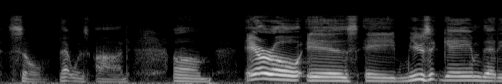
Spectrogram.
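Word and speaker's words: Aaero: is Arrow.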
